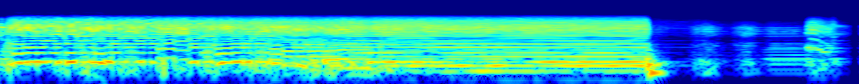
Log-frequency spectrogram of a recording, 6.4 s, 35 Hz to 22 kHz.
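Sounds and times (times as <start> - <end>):
speed rock outro in G: 0.0 - 6.4.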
